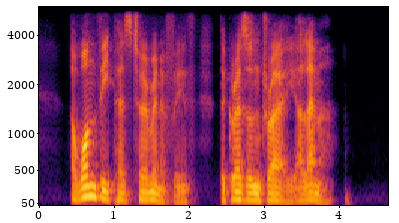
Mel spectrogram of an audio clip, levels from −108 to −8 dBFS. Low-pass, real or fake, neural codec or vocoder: 5.4 kHz; fake; codec, 24 kHz, 0.5 kbps, DualCodec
